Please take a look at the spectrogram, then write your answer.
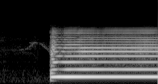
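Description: Reed woodwind starting one sustained note with a sharp tongued attack after a brief quiet slide, then holding it steady and loud with a rich, bright harmonic tone.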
